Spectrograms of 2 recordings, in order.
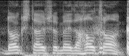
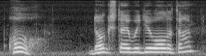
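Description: First: Louder, higher mock-simple answer; echoing the guard. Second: High, wondering broken-English question; imitated foreign security guard. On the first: Traveller assuring guard, raised echoing reply. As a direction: give the question back as a firm answer. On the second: Guard asking traveller about the dog, high wonder. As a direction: ask it pitched up, in broken English. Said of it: "big, he looked like a Moroccan, massive guy".

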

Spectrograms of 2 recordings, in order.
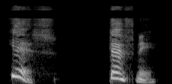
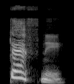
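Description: First: Higher, firmer repeat of the name; girl repeating. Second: Even more loudly. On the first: Girl repeating her name to Mao, firmer. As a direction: say it again to be sure. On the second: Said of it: "she said again, even more loudly". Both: A narrator's reading.

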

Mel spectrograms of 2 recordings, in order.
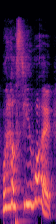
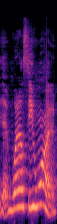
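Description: First: Repeated higher, pressing the point; emphatic repeat. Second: Said in the usual way. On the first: Real, not acted. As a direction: push the question again, higher. Repeats the question, rising.

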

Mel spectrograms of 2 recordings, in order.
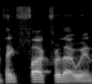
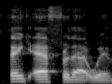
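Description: First: Said in the usual way. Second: "thank F" with the letter F standing in for the swear word; censored swear. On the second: Shown as a demonstration. Podcast host minces the swear word while thanking the team for the win. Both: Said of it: "Sorry, we're in a show".

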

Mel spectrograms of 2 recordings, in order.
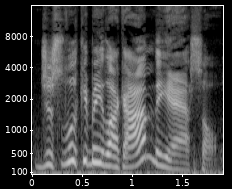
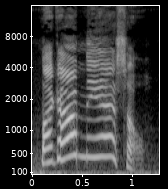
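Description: First: Said in the usual way. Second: Much higher, fast, incredulous echo; mock outrage. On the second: Trucker echoing how cyclists see him, in mock outrage. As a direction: fling the words back in mock disbelief. Repeats complaint, then mocks it.

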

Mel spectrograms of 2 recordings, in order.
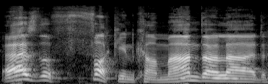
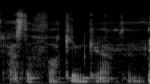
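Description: First: Loud, slow mock-Irish proclamation; bad Irish accent. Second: Sighed out, very low and soft; deflated near-whisper. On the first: Claiming commander rank to his friends, in bad Irish accent. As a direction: declare it high and loud in fake Irish. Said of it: "You're not Irish at all". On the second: Acted. Restarting his interrupted title as captain, sighing and whispery. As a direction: let it out as a weary whisper.

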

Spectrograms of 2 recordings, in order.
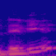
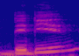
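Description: First: Said in the usual way. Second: "Bibian" with B replacing each V. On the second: Shown as a demonstration. Checking the Filipino sound swap, "Bibian" with Bs. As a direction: say Vivian as "Bibian". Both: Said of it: "Bibian instead of Vivian".

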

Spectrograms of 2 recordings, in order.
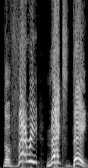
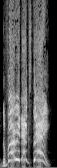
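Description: First: VERY NEXT DAY spaced out slowly; measured, deliberate "very next day"; slow suspenseful setup. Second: VERY NEXT DAY pitched high; high, punchy "very next day"; emphatic repeat. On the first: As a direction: stretch each word of "very next day". Storyteller builds suspense by repeating. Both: Real, not acted.

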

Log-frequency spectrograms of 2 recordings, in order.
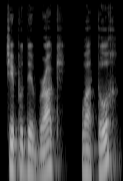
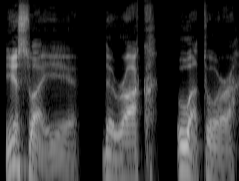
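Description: First: Said in the usual way. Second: Low, slow big man voice; deep chesty voice. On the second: Acted. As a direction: answer proudly, deep and slow. The Rock answers, voiced.

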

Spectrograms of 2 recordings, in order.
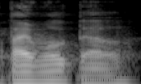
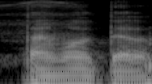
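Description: First: Said in the usual way. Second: Much softer, repeated to himself; quiet echo. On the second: Real, not acted. Co-host repeats it to himself, much softer. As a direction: let it fall away under your breath. Repeating own remark as afterthought.

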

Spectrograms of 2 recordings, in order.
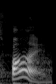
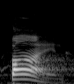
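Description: First: Fine with a lift, quick and light; a genuinely okay Fine; bright easy fine. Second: Fine dropped hard and louder; a clipped Fine that means not fine; curt annoyed fine. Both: Shown as a demonstration. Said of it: "those are two very different things".

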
